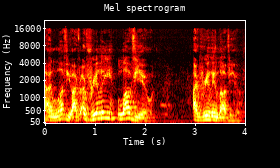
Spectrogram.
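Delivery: calm, soothing, gentle, comforting voice. Preaching on how God might show up, soft, soothing God voice. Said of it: "A soft, soothing voice that just said over and over again".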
